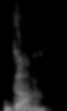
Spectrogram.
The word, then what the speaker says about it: Ngum: Gum. It's N-G-U-M, and it's pronounced N-G-U-M.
